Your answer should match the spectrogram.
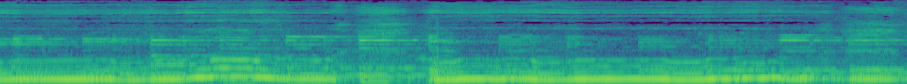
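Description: Live band music: a woman singing a held, sliding melody over electric guitars and electric bass.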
